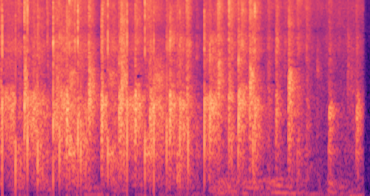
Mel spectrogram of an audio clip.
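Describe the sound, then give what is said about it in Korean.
A crowd applauds with dense, steady clapping for several seconds, fairly loud, with a few voices mixed in before it stops abruptly. “예, 우리 박수래요.”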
